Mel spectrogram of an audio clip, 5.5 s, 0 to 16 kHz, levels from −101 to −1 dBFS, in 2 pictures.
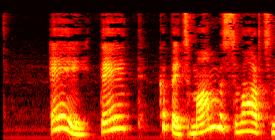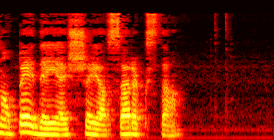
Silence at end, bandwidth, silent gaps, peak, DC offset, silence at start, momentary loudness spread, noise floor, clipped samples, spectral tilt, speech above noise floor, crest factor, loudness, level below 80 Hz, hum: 0.95 s; 11.5 kHz; none; -6 dBFS; under 0.1%; 0.5 s; 11 LU; -64 dBFS; under 0.1%; -5.5 dB/octave; 44 dB; 16 dB; -21 LUFS; -56 dBFS; none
